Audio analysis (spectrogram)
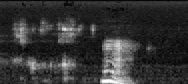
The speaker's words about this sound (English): I'm going to have myself a nice glass of ice cold water. I'll sip here. Here we go.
